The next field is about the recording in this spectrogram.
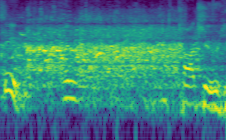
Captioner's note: audience laughing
